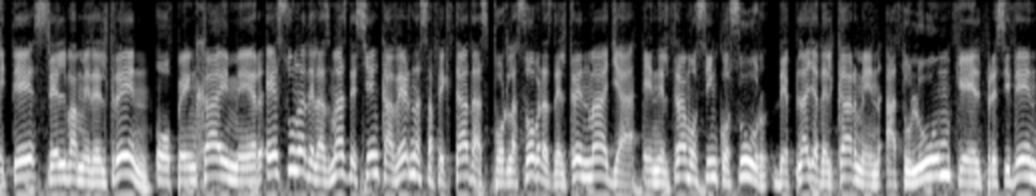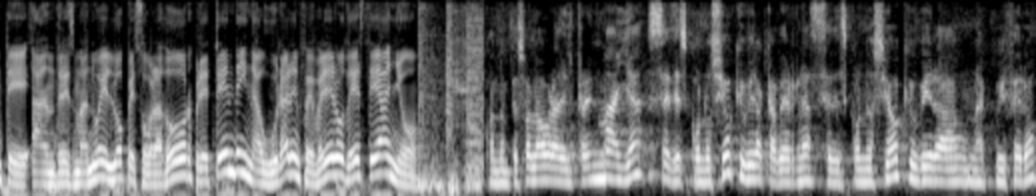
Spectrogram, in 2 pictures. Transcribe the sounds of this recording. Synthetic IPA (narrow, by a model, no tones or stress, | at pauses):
jt̪eselβameðe̞lt̪ɾe̞no̞peŋxajmeɾe̞sunaðe̞lazmazðe̞sje̞ŋkaβe̞ɾnasafe̞kt̪aðaspo̞ɾlaso̞βɾazðe̞lt̪ɾe̞nmaʝae̞ne̞lt̪ɾamo̞siŋko̞suɾðe̞plaʝaðe̞lkaɾmẽ̞nat̪ulumke̞ːlpɾe̞siðe̞nt̪e̞and̪ɾe̞zmanwe̞lːo̞pe̞so̞βɾaðo̞ɾpɾe̞t̪e̞nd̪e̞inawɣuɾaɾe̞ɱfe̞βɾe̞ɾo̞ðe̞est̪e̞aɲo̞̰kwand̪oempe̞so̞lao̞βɾaðe̞lt̪ɾenmaʝase̞ðe̞sko̞nosjo̞keuβjeɾakaβe̞ɾnasːe̞ðeskonosjo̞keuβje̞ɾaunakwife̞ɾo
